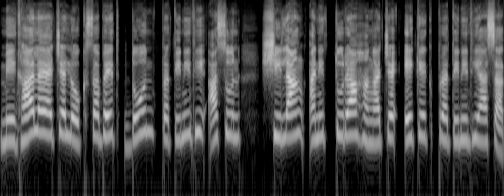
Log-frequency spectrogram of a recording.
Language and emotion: Goan Konkani, neutral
